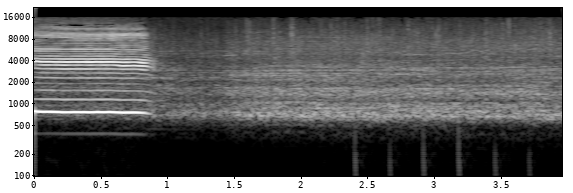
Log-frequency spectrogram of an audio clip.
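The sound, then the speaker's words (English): A brief steady horn-like tone cuts off into a loud, sustained roar of a cheering crowd as a band's performers are brought on stage for an encore, with a run of evenly spaced low thumps beneath it near the end. “I turned the crowd up then.”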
